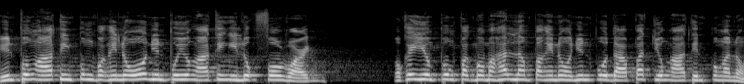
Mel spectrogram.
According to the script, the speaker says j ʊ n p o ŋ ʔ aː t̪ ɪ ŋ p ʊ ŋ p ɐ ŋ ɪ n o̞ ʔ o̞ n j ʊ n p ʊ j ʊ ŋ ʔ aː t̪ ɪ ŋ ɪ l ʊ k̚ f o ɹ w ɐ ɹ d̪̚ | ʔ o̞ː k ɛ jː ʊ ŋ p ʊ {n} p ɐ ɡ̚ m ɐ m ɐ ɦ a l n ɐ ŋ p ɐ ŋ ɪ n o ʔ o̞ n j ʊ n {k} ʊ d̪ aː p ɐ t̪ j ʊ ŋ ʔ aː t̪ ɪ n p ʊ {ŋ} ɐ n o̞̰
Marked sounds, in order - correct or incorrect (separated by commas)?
incorrect, incorrect, correct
